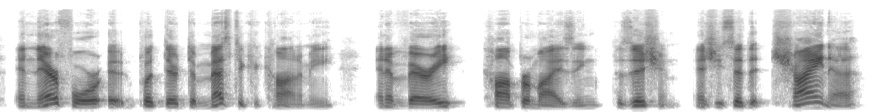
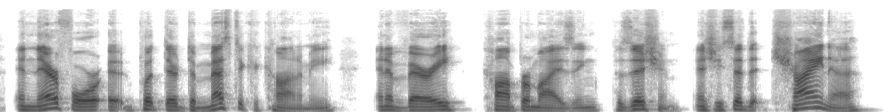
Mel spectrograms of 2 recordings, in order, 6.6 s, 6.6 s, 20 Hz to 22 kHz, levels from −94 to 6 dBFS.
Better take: second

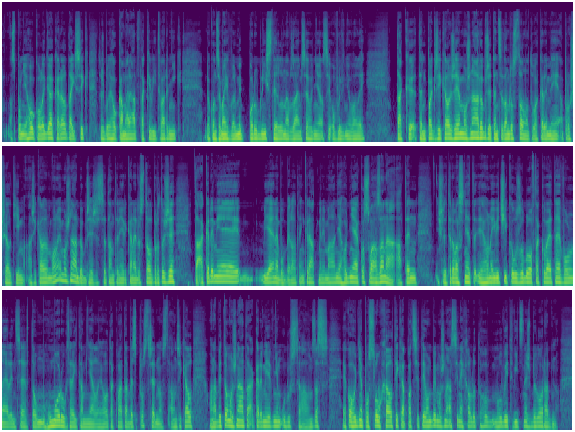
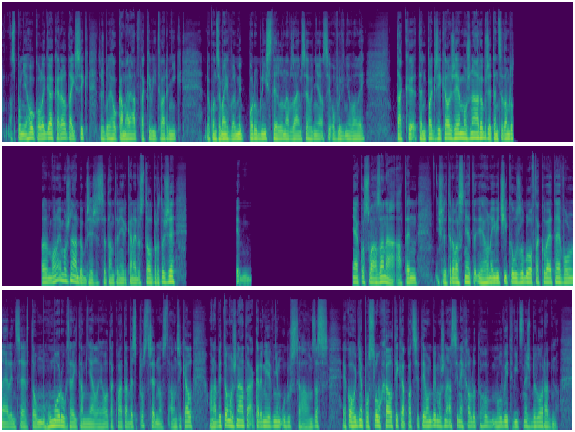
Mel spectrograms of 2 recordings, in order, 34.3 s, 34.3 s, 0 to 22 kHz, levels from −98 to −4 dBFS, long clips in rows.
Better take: first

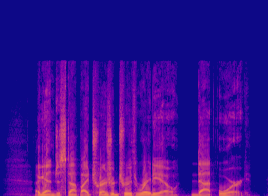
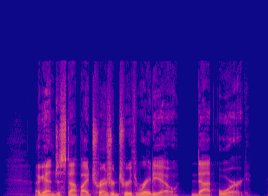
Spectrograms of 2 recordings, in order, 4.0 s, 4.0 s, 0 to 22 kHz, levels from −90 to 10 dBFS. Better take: second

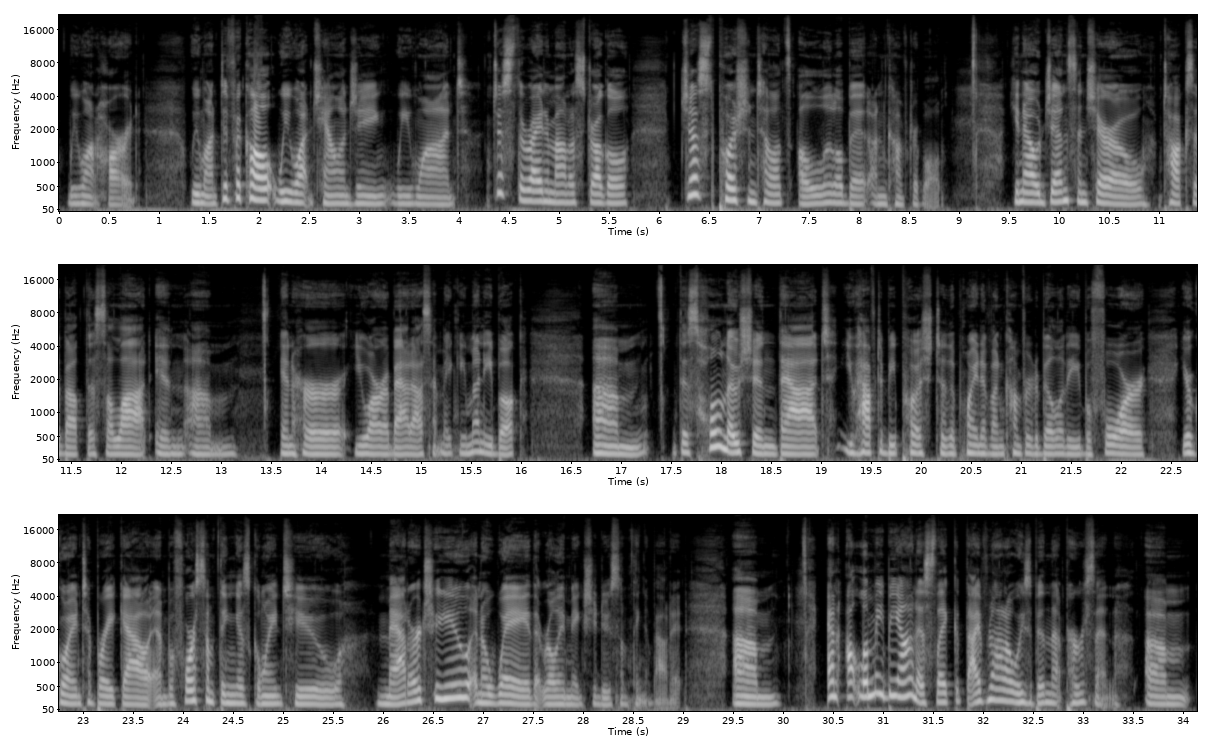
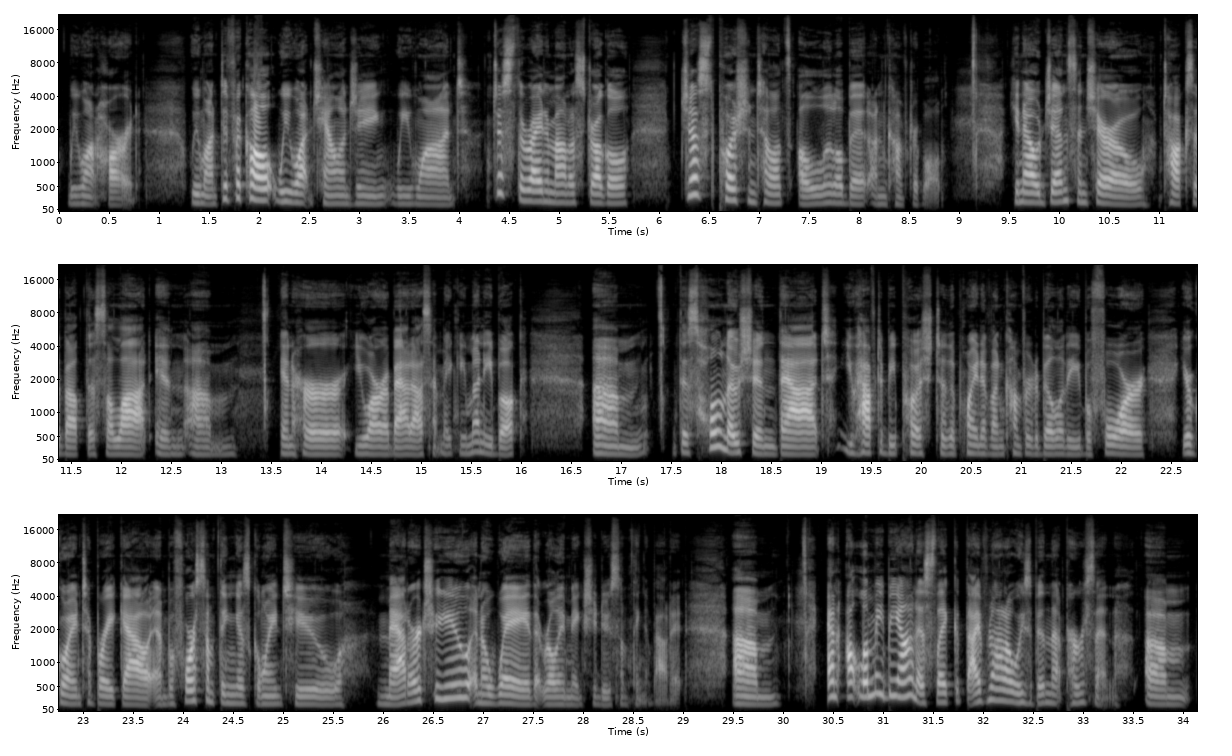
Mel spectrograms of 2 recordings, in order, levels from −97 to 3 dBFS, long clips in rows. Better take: first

